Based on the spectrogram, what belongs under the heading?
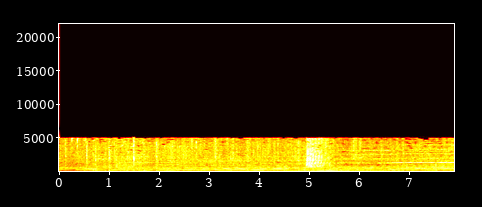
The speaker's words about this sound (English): The horses are approaching the starting gate.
